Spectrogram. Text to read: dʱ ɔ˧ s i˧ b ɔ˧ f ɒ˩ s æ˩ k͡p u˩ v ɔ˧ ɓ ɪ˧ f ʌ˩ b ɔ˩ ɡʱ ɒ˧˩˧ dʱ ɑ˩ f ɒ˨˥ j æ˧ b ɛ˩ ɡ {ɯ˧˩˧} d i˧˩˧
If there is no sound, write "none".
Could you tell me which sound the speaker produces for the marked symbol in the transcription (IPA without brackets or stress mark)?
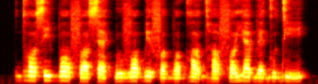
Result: u˧˩˧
